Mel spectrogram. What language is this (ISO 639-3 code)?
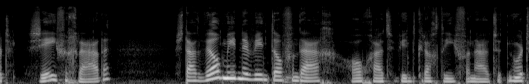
nld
